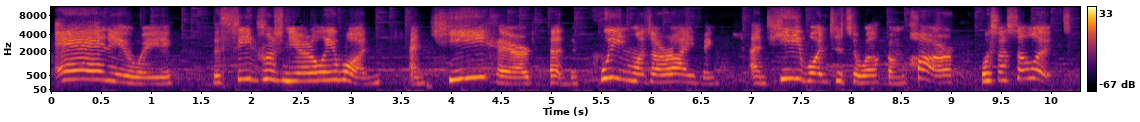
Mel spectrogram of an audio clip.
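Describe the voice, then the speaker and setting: A woman's voice: sits high, animated, slow pace, bright, forceful tone, faint music behind, full character voice, poor audio. A woman playing a proud, eager Scottish soldier in a radio comedy play.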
